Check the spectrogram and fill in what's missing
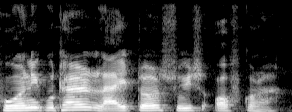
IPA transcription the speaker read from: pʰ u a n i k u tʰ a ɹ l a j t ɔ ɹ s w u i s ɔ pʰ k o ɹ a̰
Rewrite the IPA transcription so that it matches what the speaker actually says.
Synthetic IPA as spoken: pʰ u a n i k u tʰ a ɹ l a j t ɔ ɹ s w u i s ɔ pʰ k ɔ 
